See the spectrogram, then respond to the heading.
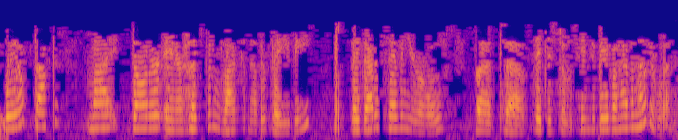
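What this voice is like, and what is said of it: Nashville Southern accent. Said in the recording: “I just love that Nashville accent.”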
